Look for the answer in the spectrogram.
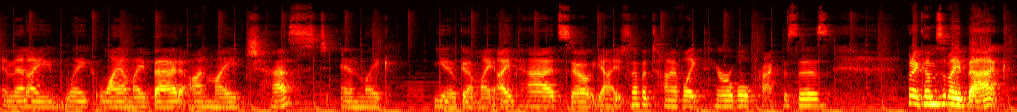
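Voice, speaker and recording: A woman's voice: sits low, steady tone, normal speed, faint music behind. A woman vlogging to a handheld phone camera in a casual, chatty way, laughing often and acting out what people said to her.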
